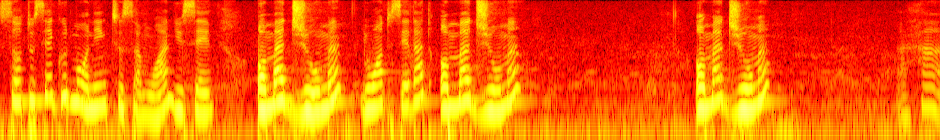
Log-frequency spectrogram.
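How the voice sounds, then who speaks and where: A woman talks at a very slow pace, leaving long, frequent pauses. Her fairly high voice shows ordinary pitch variation and vocal fry. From Cameroon, east (Maka), raised in Paris. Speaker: storyteller. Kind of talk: storytelling to festival audience. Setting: outdoor festival, live audience. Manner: interactive call-and-response.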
